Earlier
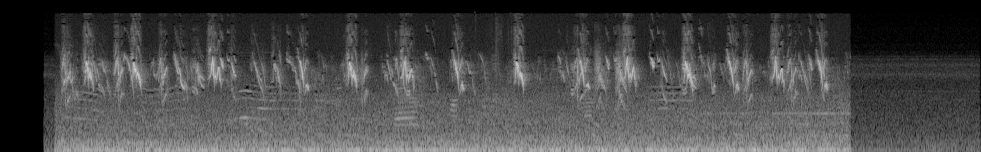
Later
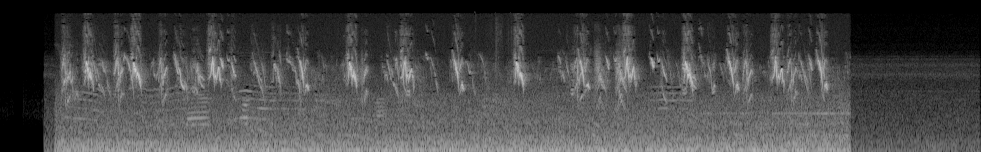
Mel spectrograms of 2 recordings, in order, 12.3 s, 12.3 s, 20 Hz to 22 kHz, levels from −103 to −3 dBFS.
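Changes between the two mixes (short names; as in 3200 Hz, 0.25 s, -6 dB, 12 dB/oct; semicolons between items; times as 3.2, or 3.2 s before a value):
speech: entry -2.60 s; master: add bell 61 Hz -5 dB 0.58 oct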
